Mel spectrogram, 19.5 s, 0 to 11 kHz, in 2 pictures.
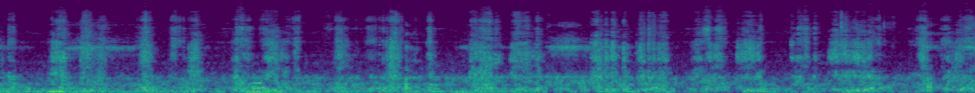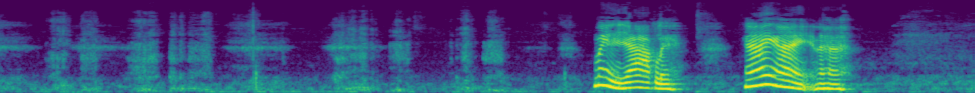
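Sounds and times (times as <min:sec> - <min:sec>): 
fountain pen scratching across paper while drawing a rose: 0:00.0 - 0:15.6
speech: 0:15.8 - 0:16.6, 0:17.2 - 0:18.3.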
